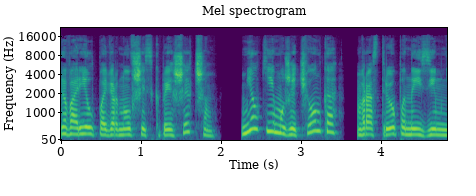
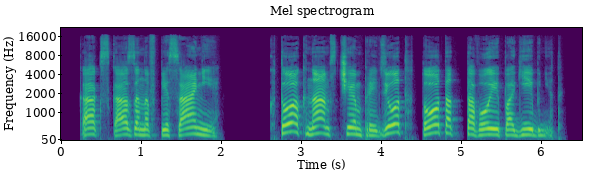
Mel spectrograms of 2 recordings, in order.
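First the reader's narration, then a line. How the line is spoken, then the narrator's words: Booming deep bass, potbellied tramp. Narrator (Russian): прогудел густым басом пузатый бомж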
